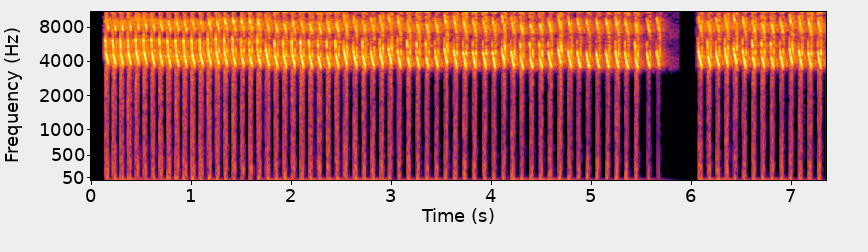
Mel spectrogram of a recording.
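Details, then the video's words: Javan prinia 'tembakan' song from Cililin, a clear tutor recording for caged birds: an extended, quick-fire stream of shrill, high notes with even spacing, a short gap, then the rapid chirping resumes. "Masteran Tembakan Cililin SUARA SUPER JERNIH"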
